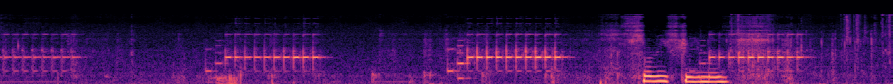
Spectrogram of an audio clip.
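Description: A telephone rings in repeated trilling bursts, several rings separated by short pauses, with a few dial-tone-like notes near the end while someone talks over it.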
